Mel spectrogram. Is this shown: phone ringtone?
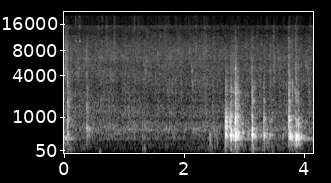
no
